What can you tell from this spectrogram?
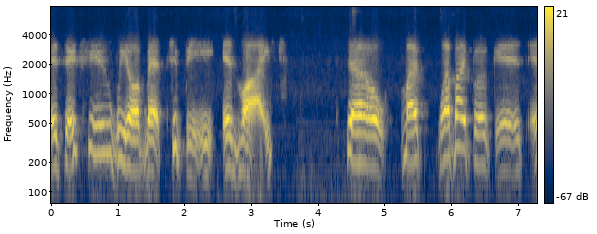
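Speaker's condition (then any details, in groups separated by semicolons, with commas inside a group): Cerebral palsy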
